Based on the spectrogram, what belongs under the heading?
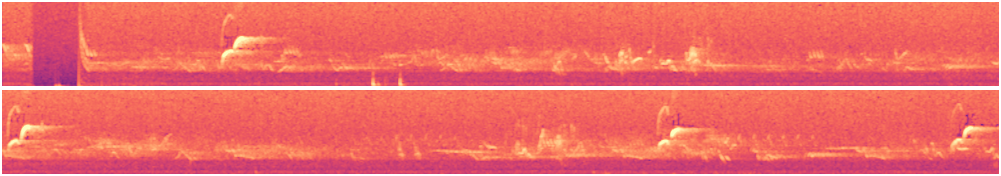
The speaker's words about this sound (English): The bird has stopped singing. Moved and is giving call notes. But I stopped to play back what I had to see if it's any good. It may have had something to do with it stopping singing. This is still the same bird calling.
